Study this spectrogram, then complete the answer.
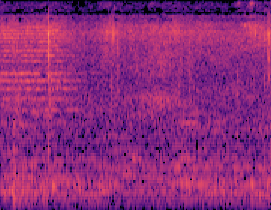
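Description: Madrasi pigeons coo softly and continuously over a steady background hum, with low murmuring calls and a few faint chirps from a pigeon loft; no voice is heard.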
